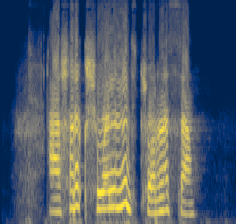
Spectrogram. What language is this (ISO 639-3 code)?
kab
